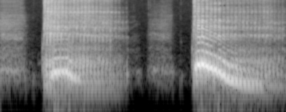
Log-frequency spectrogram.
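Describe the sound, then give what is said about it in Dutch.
Two close, fairly loud lip trills, breath buzzing through fluttering lips; the second, longer one carries a voiced tone that slides downward in pitch. No speech. “terwijl dat je gaat uitademen, tril je je lippen door een licht briesje te maken”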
